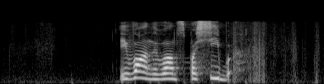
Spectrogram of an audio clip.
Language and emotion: Russian, positive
